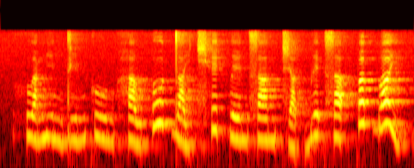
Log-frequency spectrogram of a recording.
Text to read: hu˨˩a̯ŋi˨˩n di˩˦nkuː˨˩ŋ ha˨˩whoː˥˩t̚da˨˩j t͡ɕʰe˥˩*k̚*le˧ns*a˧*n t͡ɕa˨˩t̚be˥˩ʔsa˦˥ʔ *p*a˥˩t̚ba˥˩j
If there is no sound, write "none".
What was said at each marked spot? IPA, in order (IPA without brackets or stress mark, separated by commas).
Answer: k̚, a˧, p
